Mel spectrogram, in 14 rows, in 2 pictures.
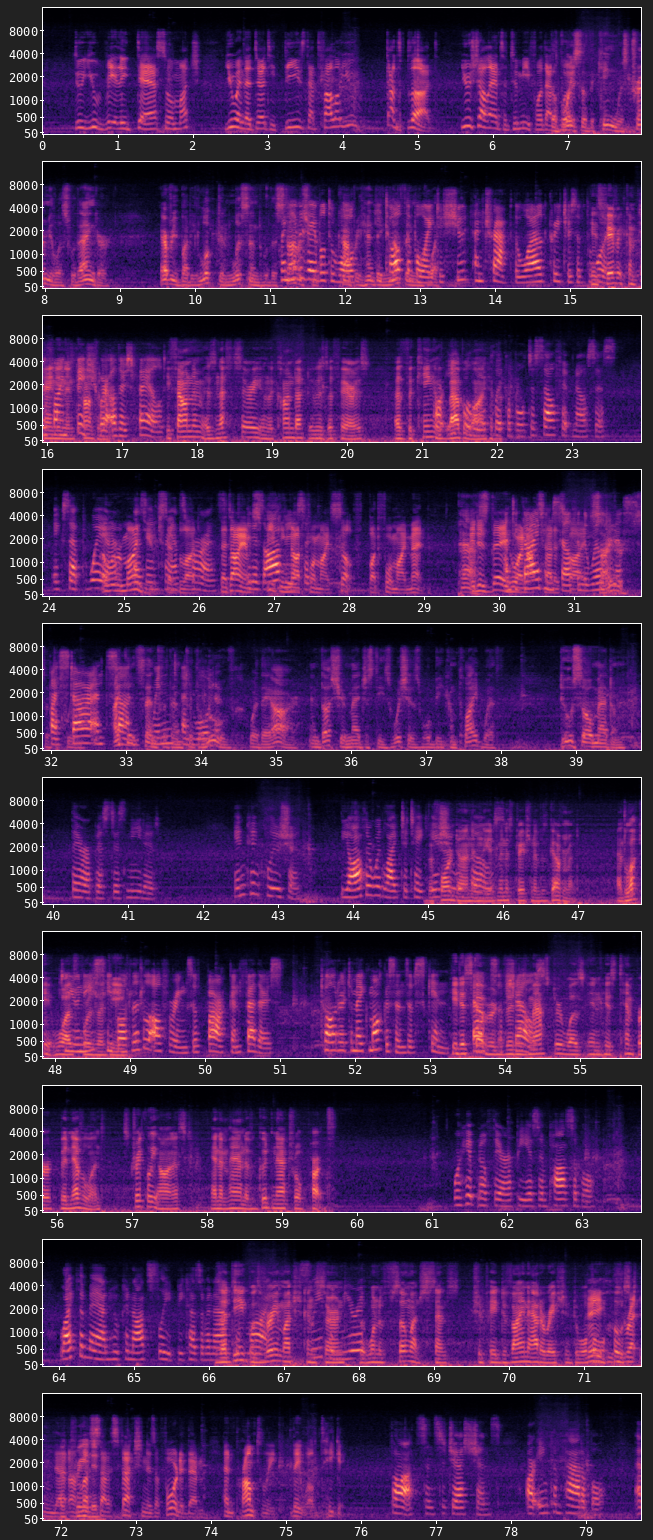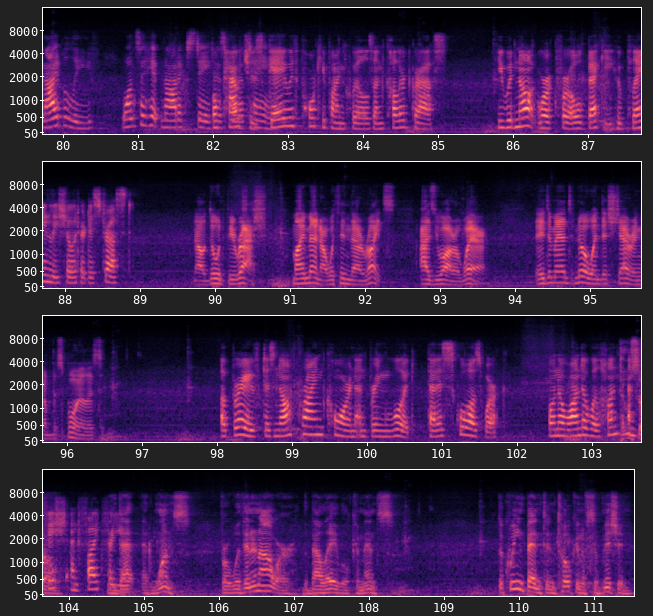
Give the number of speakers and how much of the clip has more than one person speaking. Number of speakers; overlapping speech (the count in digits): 5, about 21%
